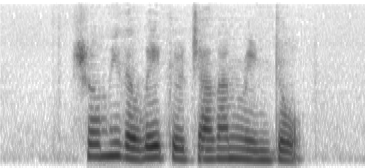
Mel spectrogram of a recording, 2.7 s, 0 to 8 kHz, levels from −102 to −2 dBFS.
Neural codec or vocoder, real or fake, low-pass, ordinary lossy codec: codec, 16 kHz, 1.1 kbps, Voila-Tokenizer; fake; none; none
